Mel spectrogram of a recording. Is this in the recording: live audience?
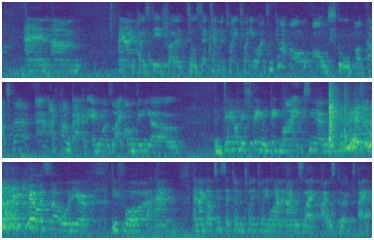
yes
